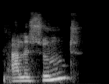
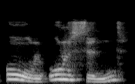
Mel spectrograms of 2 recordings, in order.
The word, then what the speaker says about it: Ålesund: Is this Alesund? – It's Ålesund. – Ålesund.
